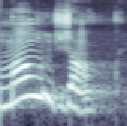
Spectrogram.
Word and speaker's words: mangeons: Nous mangeons. If we don't put E, we will pronounce it mango.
